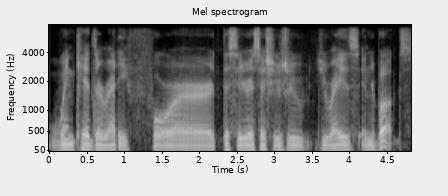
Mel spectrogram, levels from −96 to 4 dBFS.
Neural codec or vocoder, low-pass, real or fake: none; 7.2 kHz; real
